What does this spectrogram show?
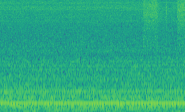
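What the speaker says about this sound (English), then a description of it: "I'm going to have dust extractor going at the same time also, just to take away any excess dye that's coming off." A workshop dust extractor running beside a wood lathe while a bowl is dyed, a loud steady whooshing drone with a constant hum, plus two short airy hisses near the end.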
